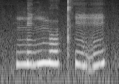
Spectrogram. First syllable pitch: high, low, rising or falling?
rising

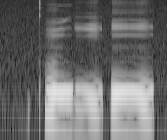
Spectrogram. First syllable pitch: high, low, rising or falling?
low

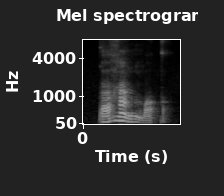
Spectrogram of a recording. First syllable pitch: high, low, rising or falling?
rising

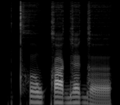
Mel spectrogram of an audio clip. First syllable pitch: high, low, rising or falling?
high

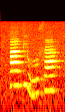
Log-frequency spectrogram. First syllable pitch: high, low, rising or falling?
high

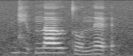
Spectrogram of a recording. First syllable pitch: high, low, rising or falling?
high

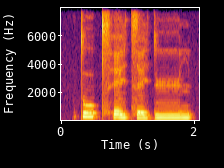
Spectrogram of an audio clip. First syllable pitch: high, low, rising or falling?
high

